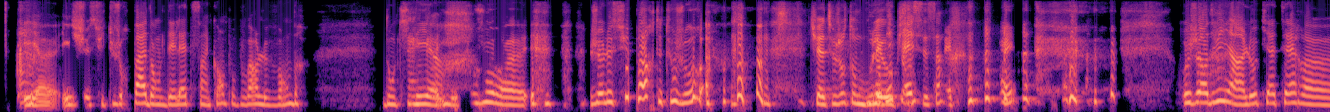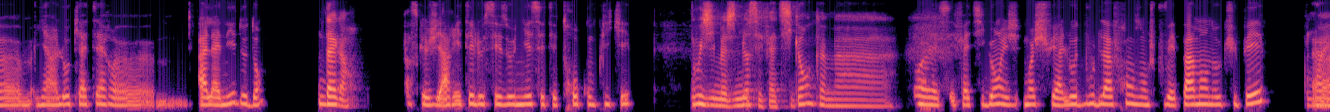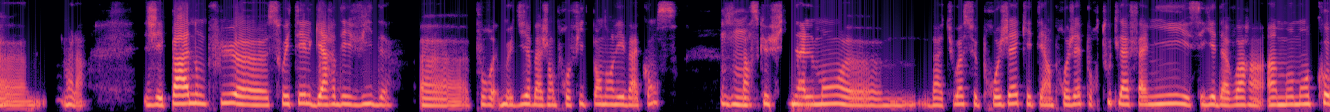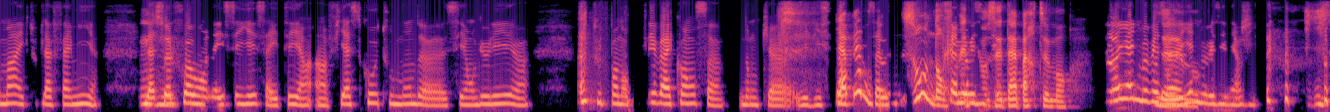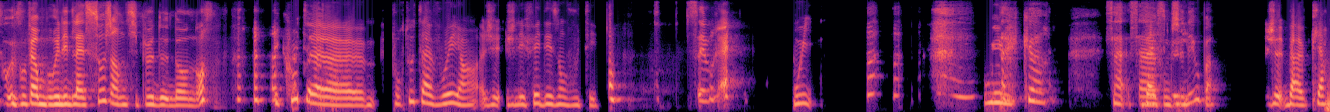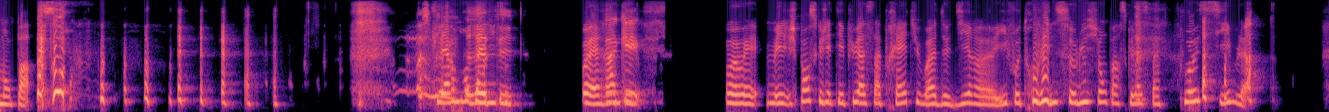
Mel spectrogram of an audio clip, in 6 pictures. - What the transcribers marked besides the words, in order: tapping; chuckle; laugh; unintelligible speech; chuckle; chuckle; laugh; chuckle; laughing while speaking: "C'est vrai ?"; laugh; other background noise; laugh; chuckle; laughing while speaking: "trouver une"; laugh; stressed: "possible"
- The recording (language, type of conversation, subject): French, podcast, Parle-moi d’une fois où tu as regretté une décision ?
